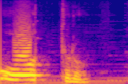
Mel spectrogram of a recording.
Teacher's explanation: Ou seja, o que acontece? O encontro vocálico ou, na verdade, ele perde o U. Então fica só o O.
